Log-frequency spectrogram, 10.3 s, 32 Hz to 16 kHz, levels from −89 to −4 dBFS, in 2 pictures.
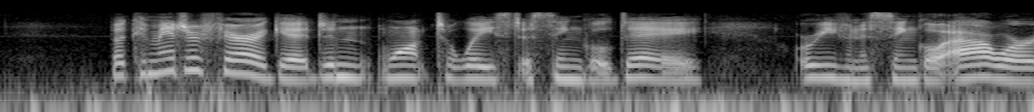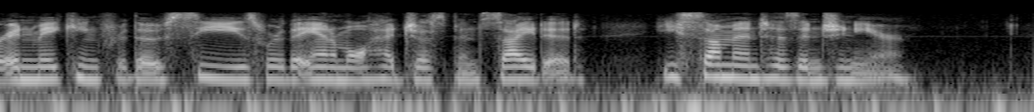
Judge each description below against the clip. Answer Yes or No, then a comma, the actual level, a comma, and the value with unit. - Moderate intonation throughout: No, narrow, 2.1 semitones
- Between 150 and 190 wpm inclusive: Yes, average, 180 wpm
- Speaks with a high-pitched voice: Yes, high, 200 Hz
